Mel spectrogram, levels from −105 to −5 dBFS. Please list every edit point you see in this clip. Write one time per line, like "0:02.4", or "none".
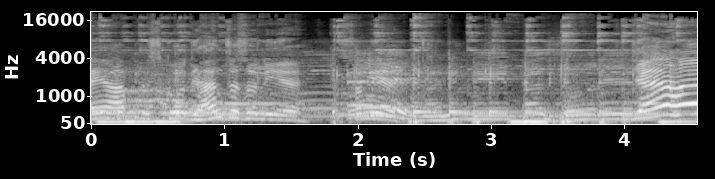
0:01.8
